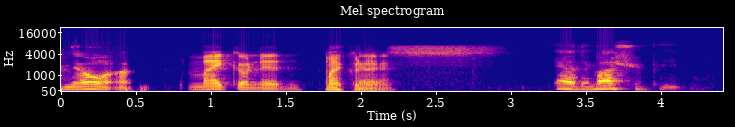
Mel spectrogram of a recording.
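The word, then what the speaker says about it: Myconid: it oddly and it pops up it goes Mike Noid m-y-c-o-n-i-d micro knit I'm sorry I mispronounced that okay micronate is there an r no there's r no miconid Michael yeah they're mushroom people look at Zeus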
